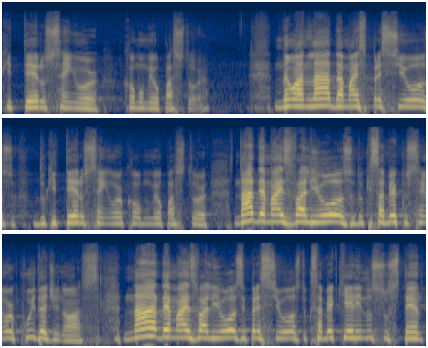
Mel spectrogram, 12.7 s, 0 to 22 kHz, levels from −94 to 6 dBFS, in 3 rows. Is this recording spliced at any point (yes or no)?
no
